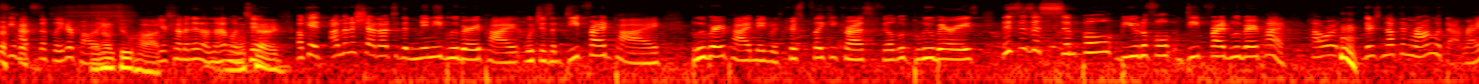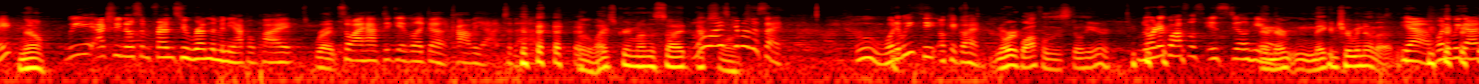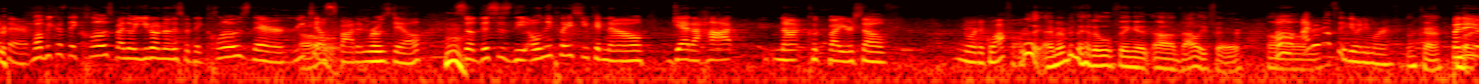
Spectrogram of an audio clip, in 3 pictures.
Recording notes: Live from Mallards! Broadcast live from Mallards Restaurant and Lounge in Bloomington!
